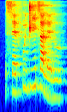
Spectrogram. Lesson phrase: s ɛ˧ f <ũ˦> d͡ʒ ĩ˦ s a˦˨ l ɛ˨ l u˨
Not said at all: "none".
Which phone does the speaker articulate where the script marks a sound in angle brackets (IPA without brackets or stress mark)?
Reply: ũ˦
